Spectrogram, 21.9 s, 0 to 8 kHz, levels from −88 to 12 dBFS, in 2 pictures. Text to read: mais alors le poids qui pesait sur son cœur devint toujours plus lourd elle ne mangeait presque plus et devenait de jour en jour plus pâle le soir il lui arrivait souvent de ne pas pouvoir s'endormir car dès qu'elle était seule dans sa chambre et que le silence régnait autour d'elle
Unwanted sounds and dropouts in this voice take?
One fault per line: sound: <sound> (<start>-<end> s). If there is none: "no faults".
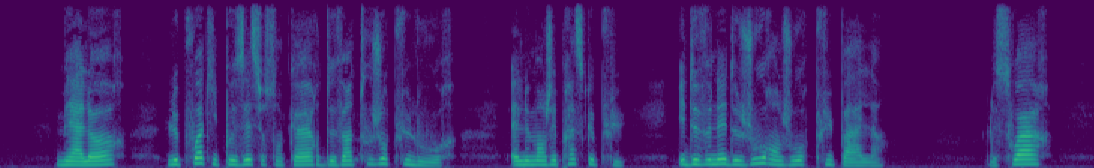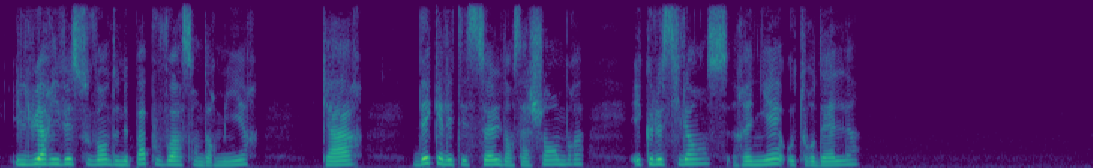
no faults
